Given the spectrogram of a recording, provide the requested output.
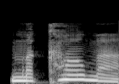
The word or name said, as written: macoma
